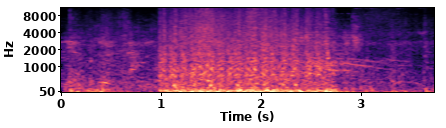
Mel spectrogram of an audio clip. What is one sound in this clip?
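A handgun fires shots.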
